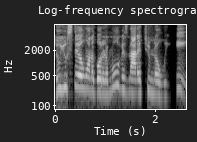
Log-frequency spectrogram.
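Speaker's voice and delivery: ordinary talk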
